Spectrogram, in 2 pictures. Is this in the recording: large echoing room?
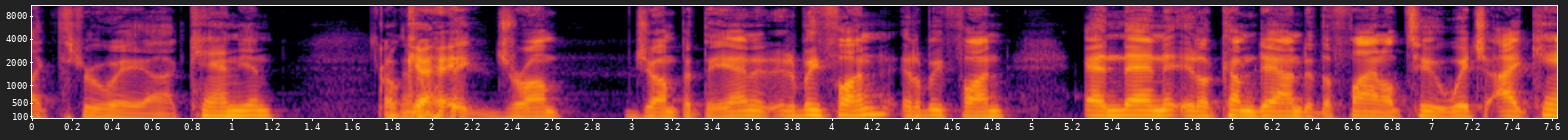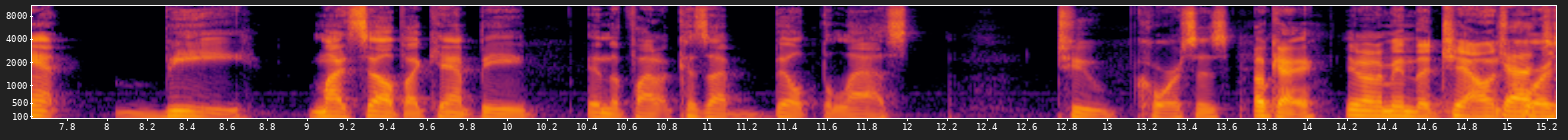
no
